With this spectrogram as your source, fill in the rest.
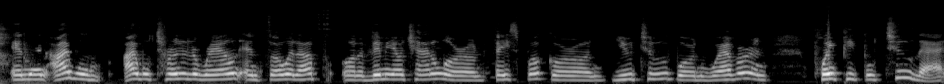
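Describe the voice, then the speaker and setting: A woman speaks in an unremarkable speaking voice at a fairly high pitch. Her pace is moderate. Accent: American. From New York area. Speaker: television journalist and producer. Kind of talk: interview. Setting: live stream.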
